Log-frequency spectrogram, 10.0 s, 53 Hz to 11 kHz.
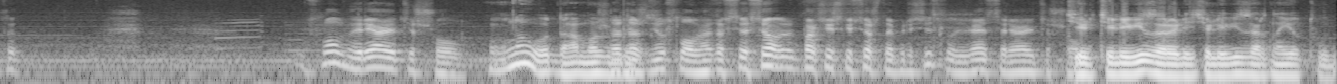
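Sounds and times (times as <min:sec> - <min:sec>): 
speech: 0:00.0 - 0:01.2, 0:02.3 - 0:10.0
steady low hum: 0:00.0 - 0:10.0
cats yowling and wailing outside: 0:01.4 - 0:03.0.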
